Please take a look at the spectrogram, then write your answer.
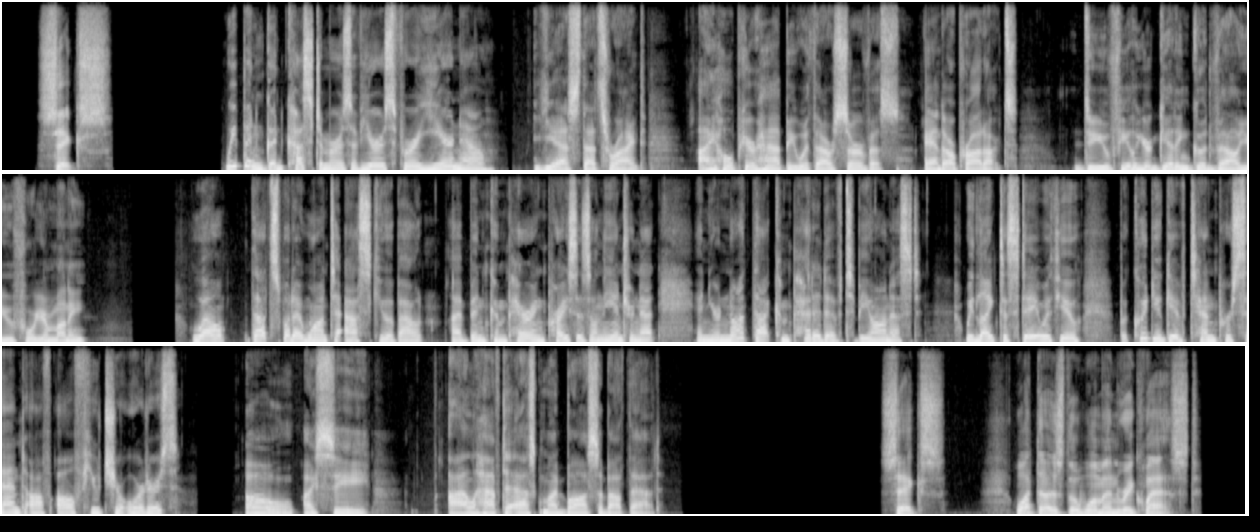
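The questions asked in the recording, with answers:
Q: What does the woman request?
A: 10% off all future orders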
